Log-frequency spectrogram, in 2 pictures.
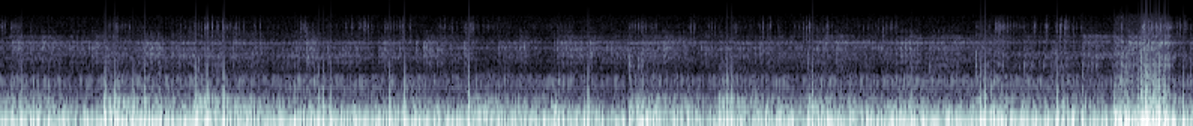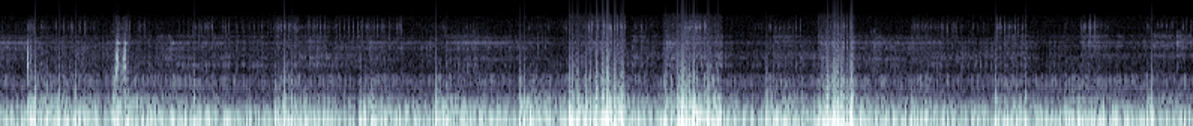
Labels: are people talking?
no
